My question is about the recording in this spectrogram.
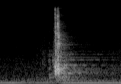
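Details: Massey Ferguson 245 tractor no-start: a single sharp click over a faint low hum with no cranking, while starter voltage drops only from 12.4 to about 11.9 V; cables look bad, cause suspected not confirmed.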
